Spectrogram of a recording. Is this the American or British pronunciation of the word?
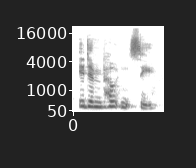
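British. It is said with the British pronunciation. "the British have corrected me and said it's"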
